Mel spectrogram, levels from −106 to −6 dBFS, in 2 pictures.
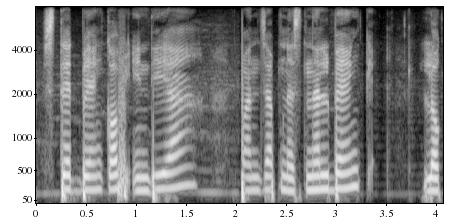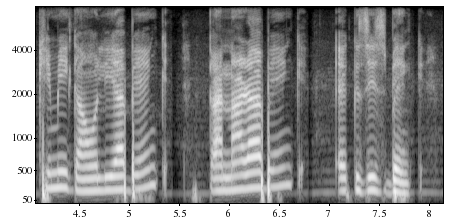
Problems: constant background noise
